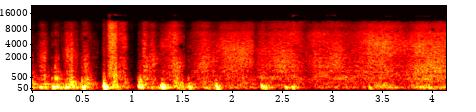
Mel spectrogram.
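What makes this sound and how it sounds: Fingertips rub and scratch the pile of a low-pile speckled carpet. Soft, low, muffled scratching scurries along in irregular bursts with a few dull thumps, then settles into a steady faint rustle.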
